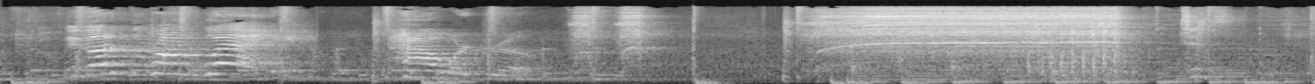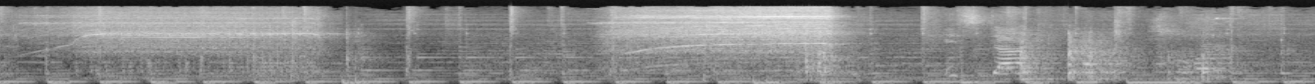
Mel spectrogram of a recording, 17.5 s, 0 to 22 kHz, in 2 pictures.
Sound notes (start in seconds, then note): 3.7 drill sound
